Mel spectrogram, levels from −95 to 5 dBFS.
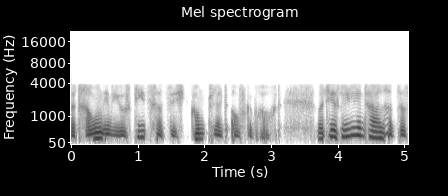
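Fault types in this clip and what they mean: Codec 2 vocoder: The speech is rebuilt from pitch and envelope data, likely at 2.4 kbit/s, sounding robotic and buzzy, with nothing above 3.8 kHz.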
